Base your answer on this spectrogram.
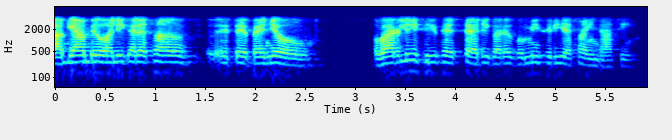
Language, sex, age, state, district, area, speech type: Sindhi, male, 45-60, Maharashtra, Thane, urban, conversation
